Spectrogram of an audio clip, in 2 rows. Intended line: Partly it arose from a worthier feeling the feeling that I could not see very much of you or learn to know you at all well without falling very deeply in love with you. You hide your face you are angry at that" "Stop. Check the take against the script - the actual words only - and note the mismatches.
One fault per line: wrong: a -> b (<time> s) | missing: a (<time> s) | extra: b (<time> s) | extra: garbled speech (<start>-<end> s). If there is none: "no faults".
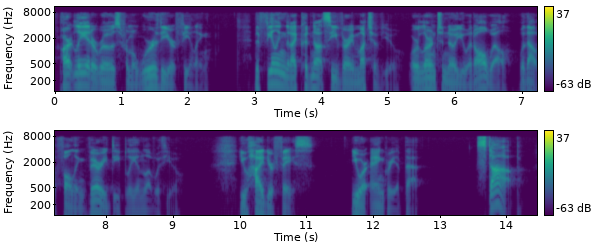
no faults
